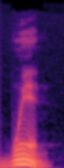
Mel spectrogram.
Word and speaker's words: wn: These 2 glyphs are transliterated as WN, and we pronounce it when.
